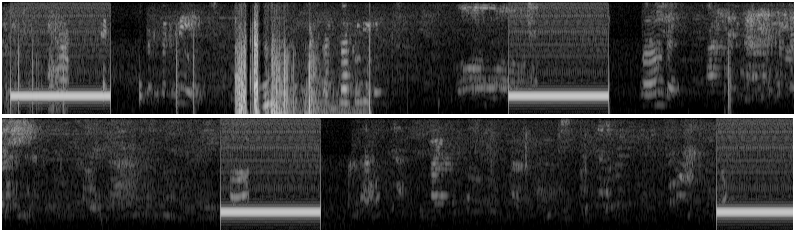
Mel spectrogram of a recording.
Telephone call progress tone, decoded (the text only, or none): ringback tone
